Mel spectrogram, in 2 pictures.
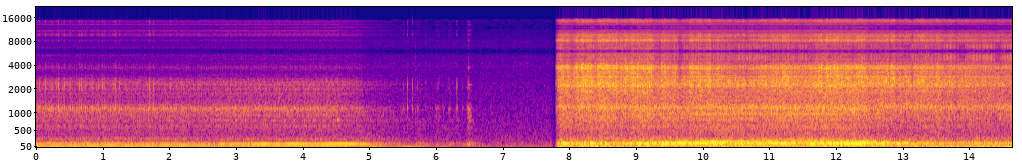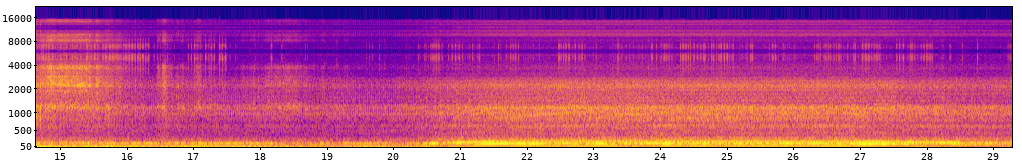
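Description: Motorcycle engine idling, fading away about five seconds in; then, after a sudden cut, the engine running under way with wind noise on the microphone, its revs rising and falling twice while riding over sand and dirt track.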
